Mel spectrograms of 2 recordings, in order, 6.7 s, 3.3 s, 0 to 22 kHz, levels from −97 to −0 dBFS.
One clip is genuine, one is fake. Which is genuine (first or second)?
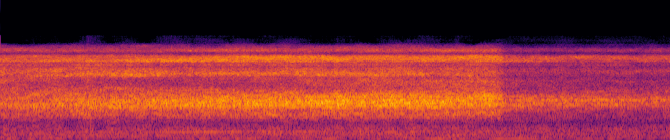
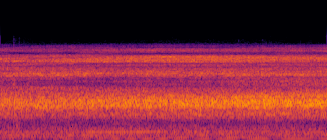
second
